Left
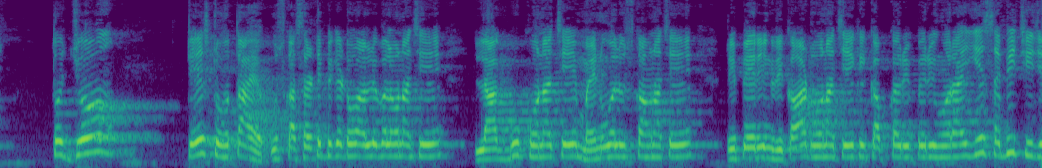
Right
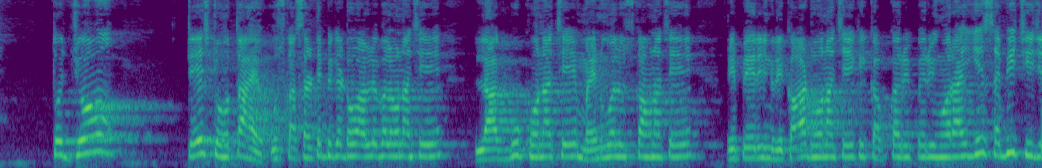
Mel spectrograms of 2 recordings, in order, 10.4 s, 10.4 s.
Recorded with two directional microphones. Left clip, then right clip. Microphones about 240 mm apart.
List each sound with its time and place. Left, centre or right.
0.5 s a man's voice: right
